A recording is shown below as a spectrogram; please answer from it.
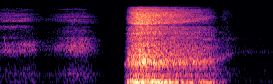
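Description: A single breathy 'whew' sigh, an exhale about a second in lasting under a second.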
